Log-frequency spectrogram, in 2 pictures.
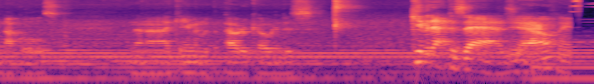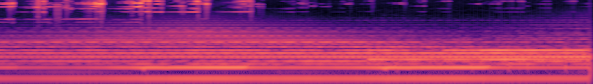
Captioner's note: snaps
